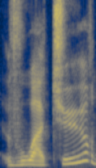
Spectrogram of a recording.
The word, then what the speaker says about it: voiture: Une voiture. The OI is the wa.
